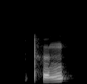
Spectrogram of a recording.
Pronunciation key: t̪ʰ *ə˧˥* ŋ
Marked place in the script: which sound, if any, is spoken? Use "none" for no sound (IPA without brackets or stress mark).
ə˧˥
